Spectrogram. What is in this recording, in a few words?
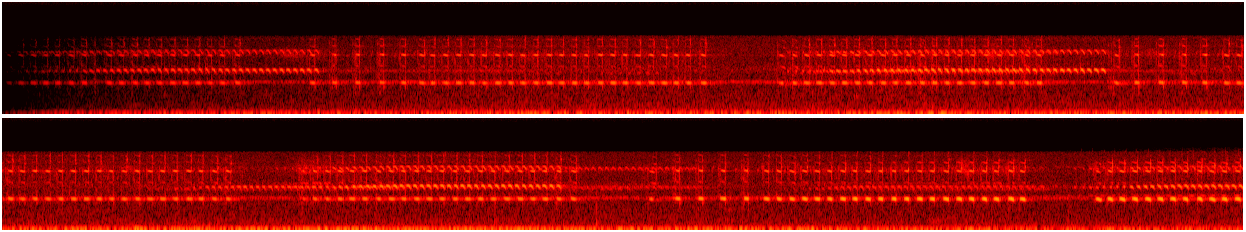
crickets Paparoa triple slow mix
